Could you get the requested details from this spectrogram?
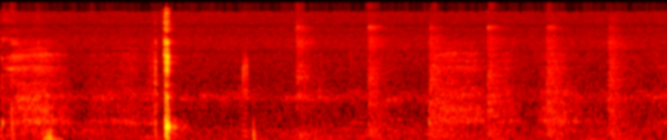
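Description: A sharp, loud hiccup followed by a few fainter catches and clicks amid room noise, fitting hiccups.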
